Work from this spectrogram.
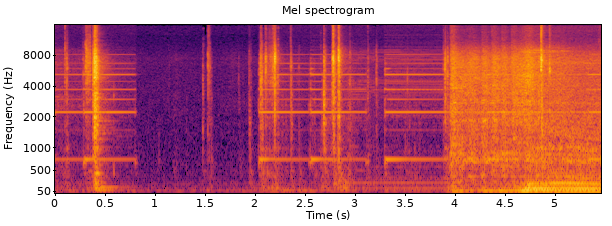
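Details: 2009 Ford Escape 3.0 V6 with an intermittent no-start, retested after ignition switch work: a few chimes, then a short crank and an immediate catch to an even idle. A clean, healthy start.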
